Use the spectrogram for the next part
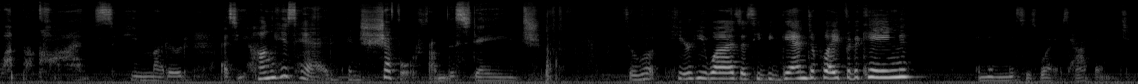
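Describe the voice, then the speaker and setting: Woman reading kids a story, super animated, asks questions, takes her time, bit of noise in background. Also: a little high, a little slow. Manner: animated, dramatic, questioning, drops to hushed asides. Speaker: teacher reading aloud to young children. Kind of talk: expressive storybook read-aloud with asides.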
